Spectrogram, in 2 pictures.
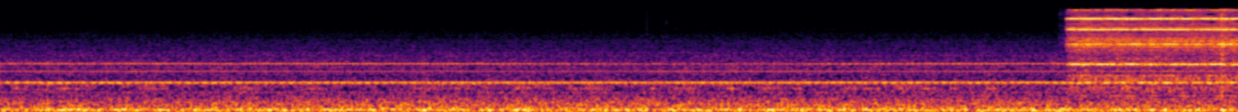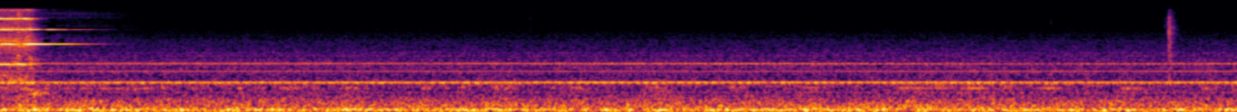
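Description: An electric motor whines with a steady high hum.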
